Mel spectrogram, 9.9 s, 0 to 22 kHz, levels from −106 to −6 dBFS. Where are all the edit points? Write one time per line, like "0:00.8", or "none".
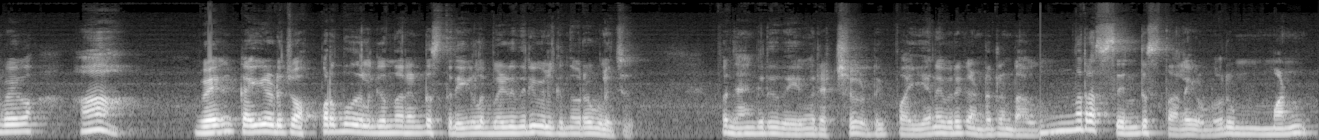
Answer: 0:07.8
